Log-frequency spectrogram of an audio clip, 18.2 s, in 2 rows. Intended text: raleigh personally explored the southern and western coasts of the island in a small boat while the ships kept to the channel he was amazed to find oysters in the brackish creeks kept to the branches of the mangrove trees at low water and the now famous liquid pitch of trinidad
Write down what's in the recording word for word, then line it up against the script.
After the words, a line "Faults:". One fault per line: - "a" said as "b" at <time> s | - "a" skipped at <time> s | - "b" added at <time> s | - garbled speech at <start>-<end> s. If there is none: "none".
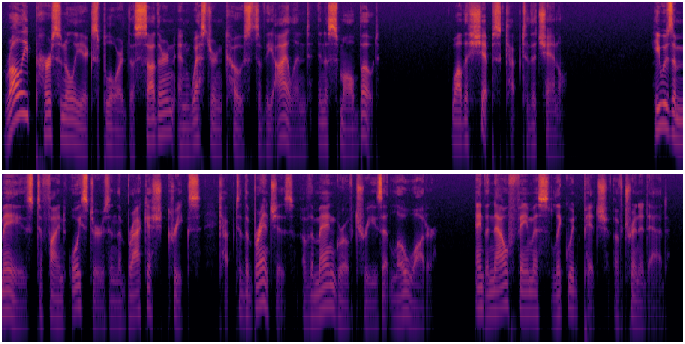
raleigh personally explored the southern and western coasts of the island in a small boat while the ships kept to the channel he was amazed to find oysters in the brackish creeks kept to the branches of the mangrove trees at low water and the now famous liquid pitch of trinidad
Faults:
none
